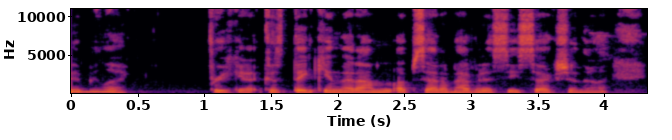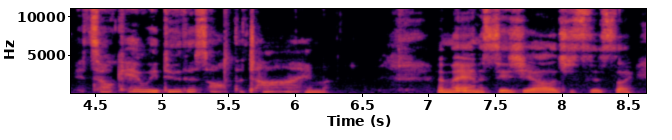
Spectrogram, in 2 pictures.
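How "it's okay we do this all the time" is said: soft, high unvoiced whisper; calm her down gently; soothing nurses. Nurses soothe the crying patient, whispered.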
